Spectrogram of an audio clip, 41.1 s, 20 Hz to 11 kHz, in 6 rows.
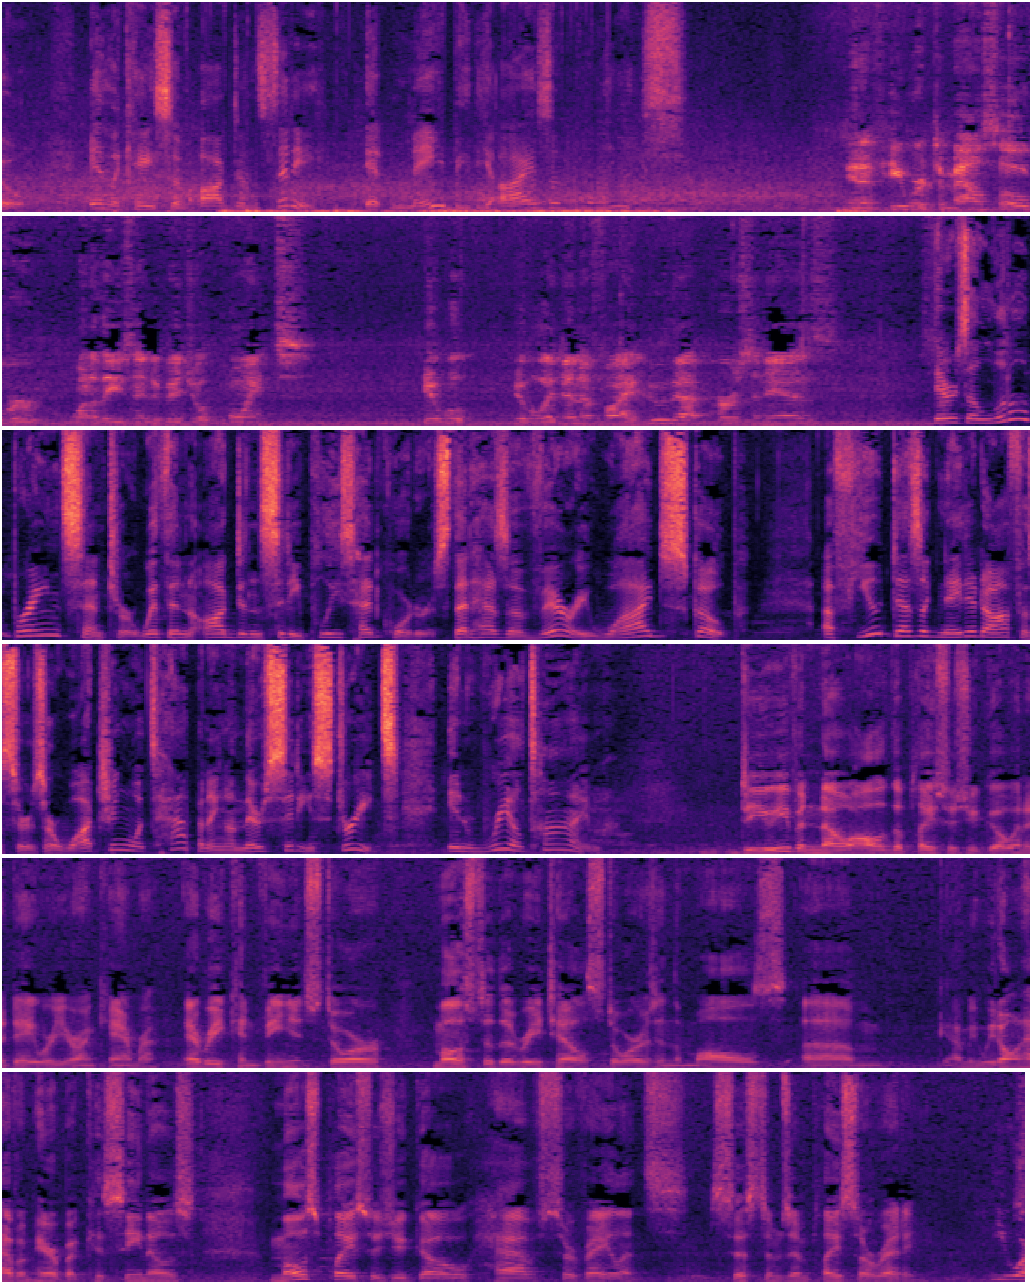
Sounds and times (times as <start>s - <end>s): Speech: 0.0s - 4.6s, 5.6s - 8.9s, 9.7s - 12.4s, 13.1s - 41.0s.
